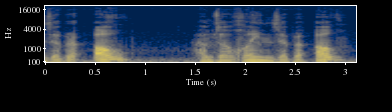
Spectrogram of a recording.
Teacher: make sure ghain is full mouth and do not make it qalqala. Many people, they make this mistake that whenever they see a ghain with a sakin, they think that you're supposed to bounce it.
